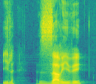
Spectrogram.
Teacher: because we pronounce la liaison, okay, with the S, ils arrivaient, we know orally that il is at the plural form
